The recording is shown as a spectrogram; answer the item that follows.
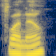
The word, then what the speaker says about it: Flanell: Or is it Flannel? Flanell. I didn't know that. Huh. She pronounces it Flanell.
